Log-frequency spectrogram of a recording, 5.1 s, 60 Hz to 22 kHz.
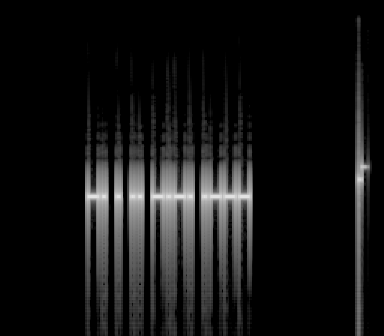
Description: Morse code, heard as a keyed tone, about 26 wpm, 700 Hz. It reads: NEICJ
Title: Code Groups - 5 Letters - 25wpm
